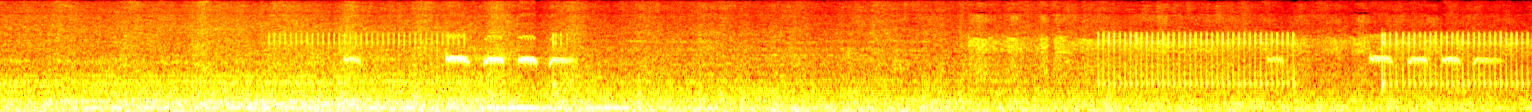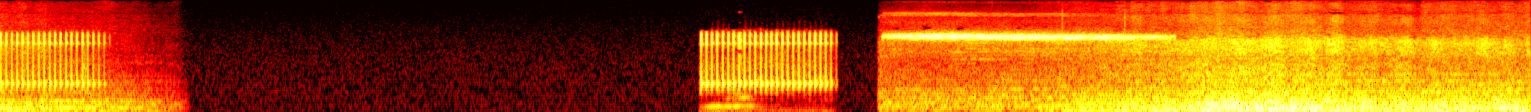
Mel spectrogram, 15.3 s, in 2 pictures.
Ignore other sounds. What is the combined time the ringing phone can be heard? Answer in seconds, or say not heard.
5 s.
